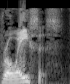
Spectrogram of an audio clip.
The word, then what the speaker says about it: Groasis: It's called Groasis. And that, that's spelled G-R-O-A-S-I-S, like Groasis, like an oasis, Groasis.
